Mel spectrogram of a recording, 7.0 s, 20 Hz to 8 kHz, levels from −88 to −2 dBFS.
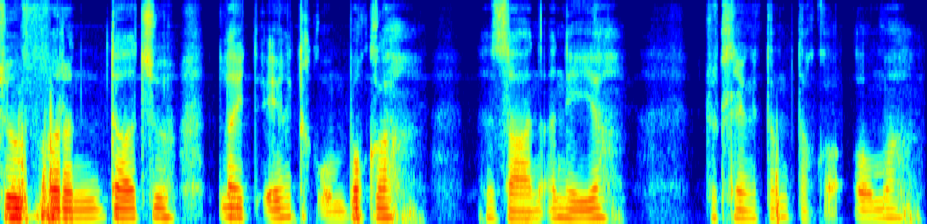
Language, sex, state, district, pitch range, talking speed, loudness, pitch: Mizo, male, Mizoram, Aizawl, 115-125 Hz, 165 wpm, -22 LUFS, 120 Hz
